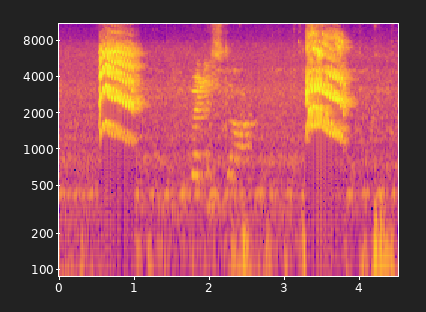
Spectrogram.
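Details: Indian ringneck parakeet, green, eating bread: two loud harsh squawks about three seconds apart, with softer chattering notes between them and low rustling noise.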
